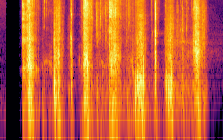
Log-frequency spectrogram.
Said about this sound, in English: Chewing is when we use our mouths to break up the food we eat before we swallow.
